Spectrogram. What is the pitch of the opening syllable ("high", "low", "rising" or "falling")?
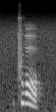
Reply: falling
